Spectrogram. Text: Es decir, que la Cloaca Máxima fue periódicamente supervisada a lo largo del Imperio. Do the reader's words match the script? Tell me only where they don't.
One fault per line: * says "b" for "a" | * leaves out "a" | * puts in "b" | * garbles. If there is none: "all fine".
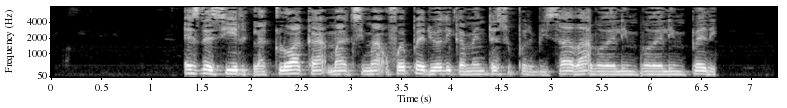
* leaves out "que"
